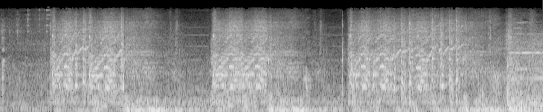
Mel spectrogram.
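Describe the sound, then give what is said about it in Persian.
Car engine cranking without catching, in a few loud, rough grinding bursts separated by short breaks, with no idle following. “روشن نمیشه. سویچو بردار و دوباره امتحان.”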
